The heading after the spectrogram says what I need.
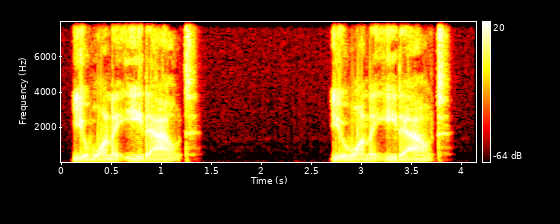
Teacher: We've dropped the question word completely, do. Just yeah. And then we have reduced want to become wanna.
